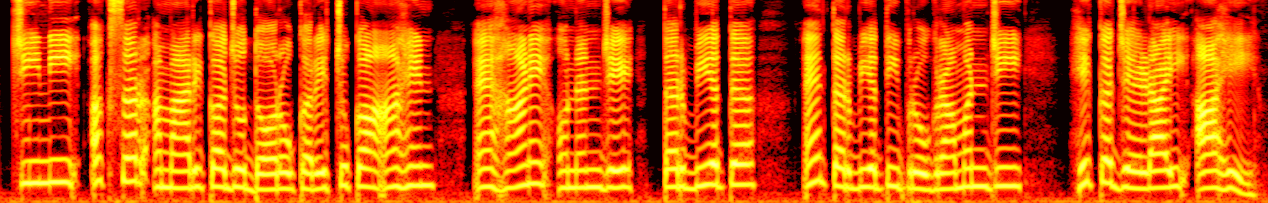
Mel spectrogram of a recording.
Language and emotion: Sindhi, neutral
